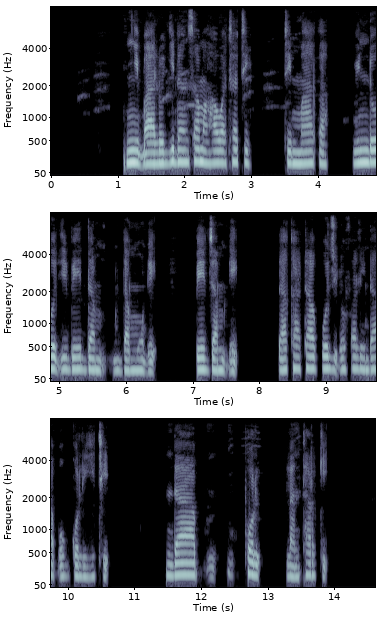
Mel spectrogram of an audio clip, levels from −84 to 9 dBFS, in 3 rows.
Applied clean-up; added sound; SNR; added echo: none; none; none; none.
